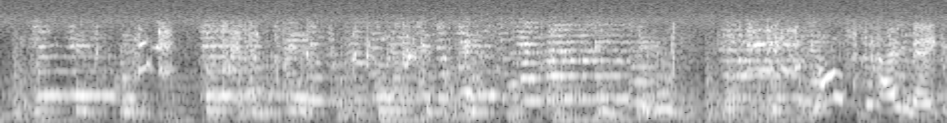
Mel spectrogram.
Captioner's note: sqaking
